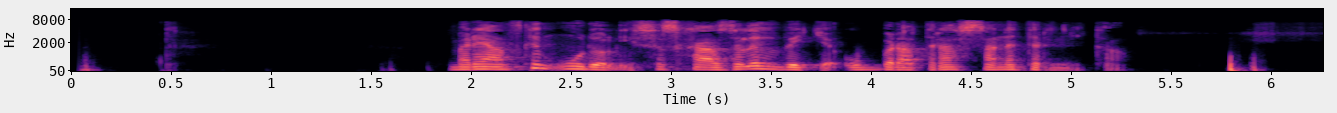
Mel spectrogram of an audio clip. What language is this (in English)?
Czech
